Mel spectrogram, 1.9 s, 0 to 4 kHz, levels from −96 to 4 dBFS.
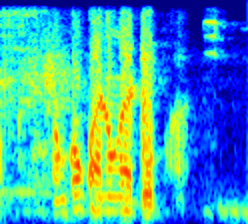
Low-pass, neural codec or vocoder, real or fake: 3.6 kHz; none; real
